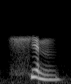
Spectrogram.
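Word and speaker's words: ش: Kalau yang ini sinin, yang ini syin. Jadi berbeda ya, Bu ya. Karena seringki tertukar. Seringki masih tertukar Ibu ya. Yang seharusnya ini dibacanya sya jadi sa Ibu ya. Padahal seharusnya sya karena makhrajnya pun berbeda, Ibu ya.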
